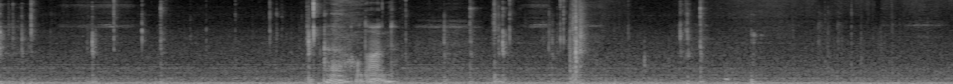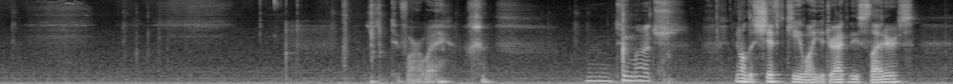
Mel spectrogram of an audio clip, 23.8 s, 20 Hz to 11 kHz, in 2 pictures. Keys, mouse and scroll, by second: 4.0 ctrl+shift+click, 6.4-8.4 ctrl+middle drag, 8.4 ctrl+i, 10.6-13.7 drag, 16.5 F9.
